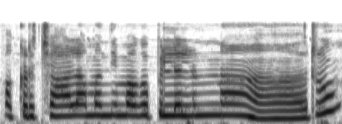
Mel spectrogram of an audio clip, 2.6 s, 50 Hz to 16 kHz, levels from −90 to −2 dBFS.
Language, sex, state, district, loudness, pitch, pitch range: Telugu, female, Andhra Pradesh, Annamaya, -14 LUFS, 315 Hz, 300-320 Hz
